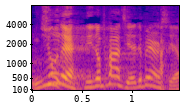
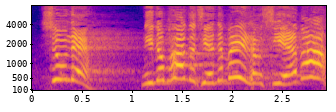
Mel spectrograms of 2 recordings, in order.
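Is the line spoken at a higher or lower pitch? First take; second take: lower; higher. First: The line is spoken at a lower pitch. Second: The line is spoken at a higher pitch. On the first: "声音再高一点" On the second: "你再高一丁点"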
